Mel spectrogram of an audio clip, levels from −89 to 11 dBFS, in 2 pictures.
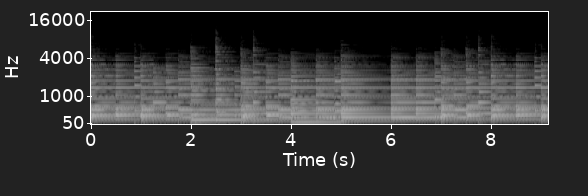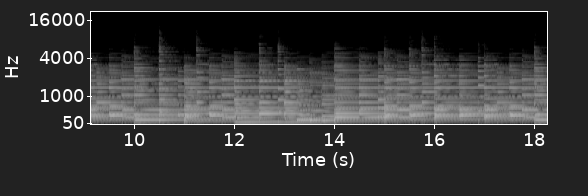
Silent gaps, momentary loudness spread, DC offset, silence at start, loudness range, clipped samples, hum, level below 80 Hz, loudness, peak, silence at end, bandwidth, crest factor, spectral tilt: none; 3 LU; under 0.1%; 0 s; 1 LU; under 0.1%; none; -64 dBFS; -28 LUFS; -12 dBFS; 0 s; 6.4 kHz; 14 dB; -8 dB/octave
